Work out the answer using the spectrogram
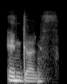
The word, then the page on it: ingulf: Indian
